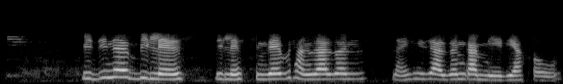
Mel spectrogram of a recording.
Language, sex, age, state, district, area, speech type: Bodo, female, 18-30, Assam, Chirang, rural, conversation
